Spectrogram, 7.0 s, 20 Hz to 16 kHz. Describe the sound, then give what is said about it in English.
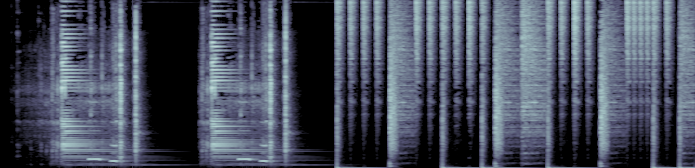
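A bright, chiming melody gives way to a steady tick-tock beat of sharp clock-like clicks over deep thumping bass, loud, with no one speaking. “Tick tock. Tick tock. It's 8 o'clock.”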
